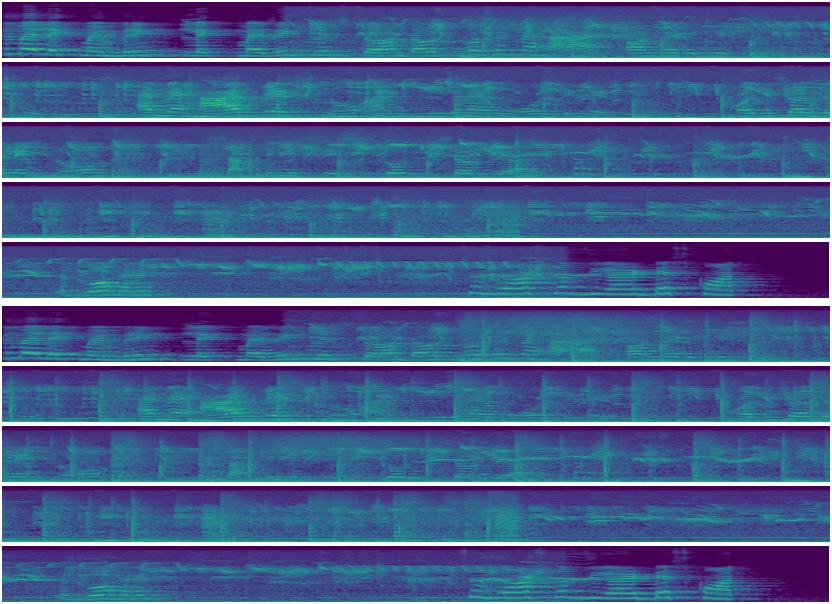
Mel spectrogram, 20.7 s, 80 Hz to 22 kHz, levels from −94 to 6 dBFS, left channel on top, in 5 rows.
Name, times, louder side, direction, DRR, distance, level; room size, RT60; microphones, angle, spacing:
voice 1, 0.0-3.9 4.2-4.4 4.8-7.2 7.8-8.9 9.3-11.3 16.8-17.4, left 4 dB, 75° left, 1.3 m, -33 dB
sound 1, 1.4-19.4, left 3 dB, 20° left, 0.8 m, -37 dB
sound 2, 2.3-15.0, right 1 dB, 55° right, 1.5 m, -32 dB
sound 3, 10.3-12.9 14.9-17.2 18.9-19.5, right 7 dB, 85° right, 1.2 m, -38 dB
voice 2, 18.5-20.2, right 2 dB, 10° right, 0.5 m, -30 dB
9.8 x 4.3 x 7.0 m
head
